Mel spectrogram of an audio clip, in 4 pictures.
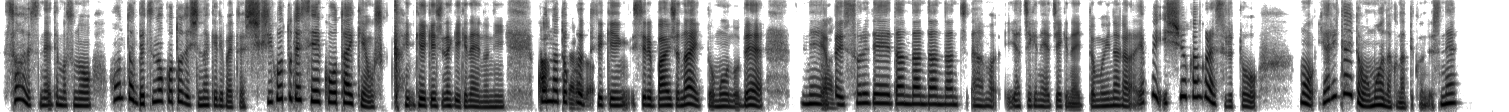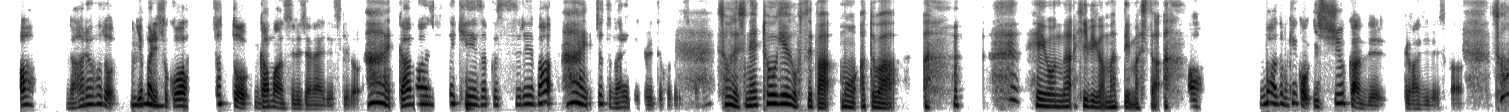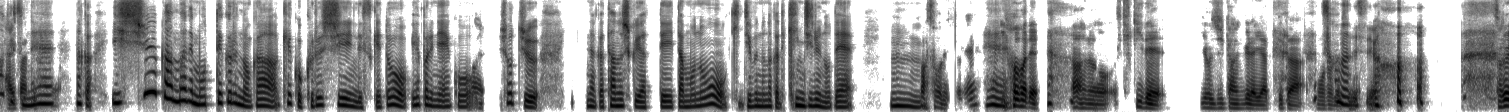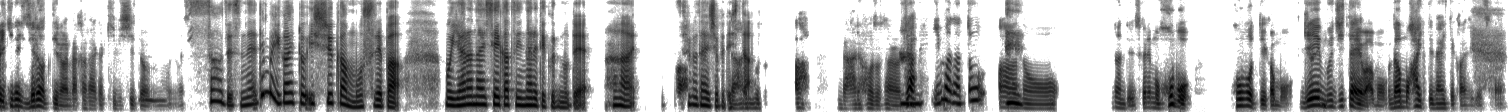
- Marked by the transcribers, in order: chuckle; chuckle; giggle; chuckle; laugh
- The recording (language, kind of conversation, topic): Japanese, podcast, デジタルデトックスを試したことはありますか？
